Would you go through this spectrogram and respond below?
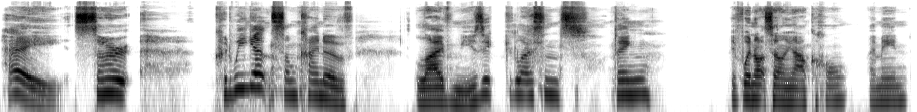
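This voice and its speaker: A woman's voice: on the low side, lively intonation, takes it slowly, a little mellow, dry recording, clean studio sound. A woman playing a caring, stubborn, sweary partner in an audio drama, talking in an emphatic, coaxing, informal way. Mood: hesitant, bargaining. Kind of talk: naturalistic audio drama monologue.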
